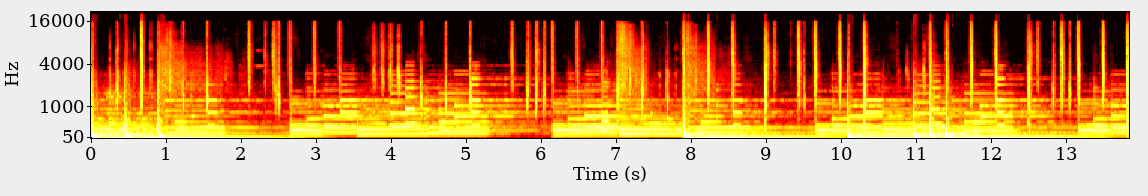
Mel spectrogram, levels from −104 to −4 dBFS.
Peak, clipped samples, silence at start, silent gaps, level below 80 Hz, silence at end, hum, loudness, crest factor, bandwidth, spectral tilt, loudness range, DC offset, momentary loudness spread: 0 dBFS; under 0.1%; 0 s; none; -16 dBFS; 0 s; none; -14 LUFS; 12 dB; 16.5 kHz; -5 dB/octave; 6 LU; under 0.1%; 11 LU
